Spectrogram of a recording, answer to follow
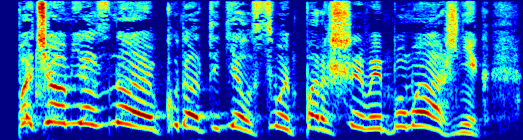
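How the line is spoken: Shouted. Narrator (Russian): Филли закричал

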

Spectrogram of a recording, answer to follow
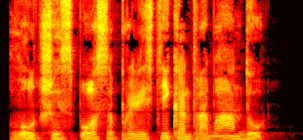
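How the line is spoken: Whisper. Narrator (Russian): шепнул Пантен

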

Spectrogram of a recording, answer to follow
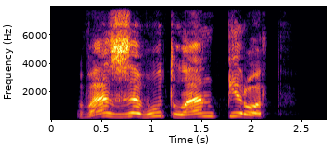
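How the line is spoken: Plain. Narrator (Russian): сказал Страшила

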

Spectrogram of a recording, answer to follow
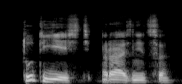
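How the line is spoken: Plain. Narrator (Russian): ответил Тюбик

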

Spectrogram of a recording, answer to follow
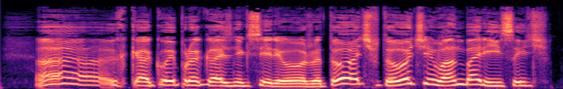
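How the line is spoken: Aunt laughing while speaking. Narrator (Russian): Тетушка очень смеялась и говорила

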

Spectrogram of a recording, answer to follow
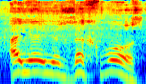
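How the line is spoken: Distant shout. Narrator (Russian): крикнул издали Сергей

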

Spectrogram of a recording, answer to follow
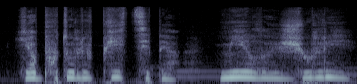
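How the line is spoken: Barely audible. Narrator (Russian): произнесла я чуть слышно

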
